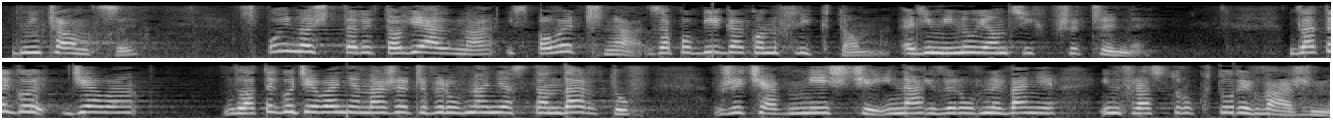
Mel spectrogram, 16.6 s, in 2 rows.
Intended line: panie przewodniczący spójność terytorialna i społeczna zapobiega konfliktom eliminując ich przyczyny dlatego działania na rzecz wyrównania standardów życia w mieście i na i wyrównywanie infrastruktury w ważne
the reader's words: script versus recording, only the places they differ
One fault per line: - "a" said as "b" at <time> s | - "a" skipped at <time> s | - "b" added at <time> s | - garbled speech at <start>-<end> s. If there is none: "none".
none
